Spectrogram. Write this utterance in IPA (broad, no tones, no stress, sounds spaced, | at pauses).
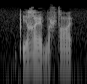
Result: pʼ i ʁ ɛː b ə x tˤ ɛ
